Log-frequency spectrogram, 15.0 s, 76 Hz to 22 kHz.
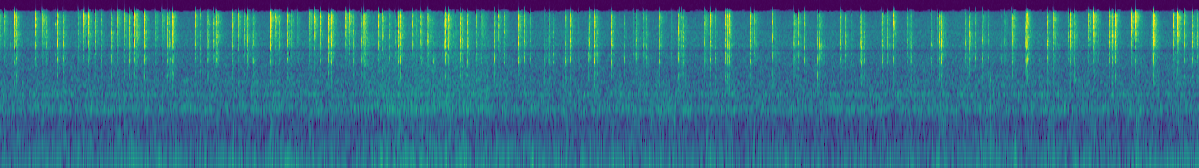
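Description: A bamboo-slat placemat lying on a countertop is tapped quickly with long nails, giving a steady stream of rapid, dry, bright clicks and rattles over 15 seconds. Each tap dies away almost instantly, over a faint low background rumble.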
